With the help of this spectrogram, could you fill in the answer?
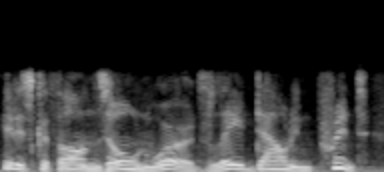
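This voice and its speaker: Grave, learned sorcerer, muffled game audio. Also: male voice, on the high side, slightly rough. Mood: grave, explanatory. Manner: measured, formal, articulate. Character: learned, grave sorcerer mentor, adult man. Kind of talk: video game character dialogue. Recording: dull band-limited game audio, music behind.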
